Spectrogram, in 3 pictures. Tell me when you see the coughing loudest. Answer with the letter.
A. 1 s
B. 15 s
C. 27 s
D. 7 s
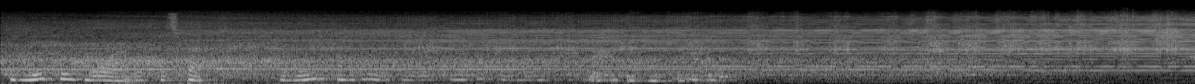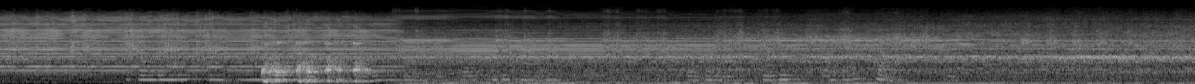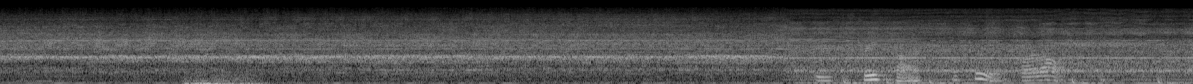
B.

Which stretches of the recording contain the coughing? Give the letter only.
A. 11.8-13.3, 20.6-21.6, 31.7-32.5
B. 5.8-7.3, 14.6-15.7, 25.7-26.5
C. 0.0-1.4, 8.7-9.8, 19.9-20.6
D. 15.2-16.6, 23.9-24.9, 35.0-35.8
B.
